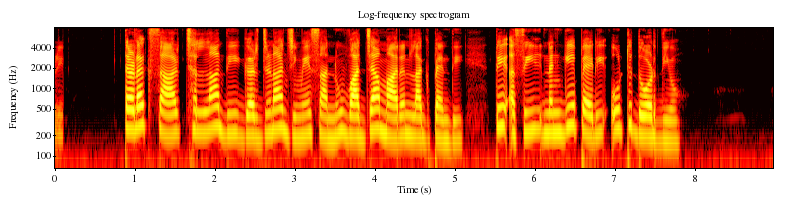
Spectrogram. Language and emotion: Punjabi, neutral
